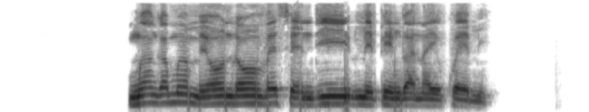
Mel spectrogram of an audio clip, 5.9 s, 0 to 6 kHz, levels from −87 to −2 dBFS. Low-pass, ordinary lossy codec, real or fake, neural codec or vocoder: 5.4 kHz; AAC, 32 kbps; real; none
